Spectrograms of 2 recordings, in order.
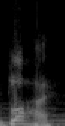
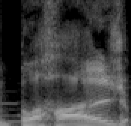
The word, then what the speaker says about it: Blåhaj: Wait, how do you say the IKEA shark's name? Bly. Thank God. Thank you. I'm correct. Thank you. All of you out there who say blahaj or blah, yeah, blahaj, it's blohai.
